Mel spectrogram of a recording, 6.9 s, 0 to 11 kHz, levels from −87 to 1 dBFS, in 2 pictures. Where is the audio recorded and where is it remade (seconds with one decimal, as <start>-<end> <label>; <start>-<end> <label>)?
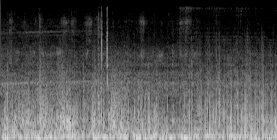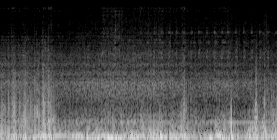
0.0-2.2 recorded; 2.2-6.3 remade; 6.3-6.9 recorded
